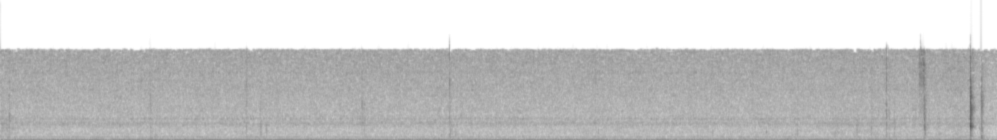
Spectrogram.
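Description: Steady low hum and hiss of room noise, with a few faint ticks from a paper card being handled and a sharper click near the end.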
